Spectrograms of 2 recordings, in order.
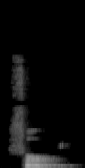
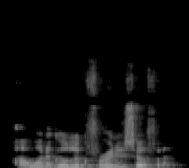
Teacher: For is pronounced fur when it's not stressed. And it's not stressed here.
